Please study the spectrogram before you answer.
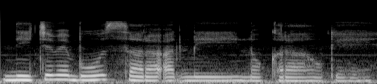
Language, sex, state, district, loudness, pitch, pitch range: Hindi, female, Arunachal Pradesh, Papum Pare, -15 LUFS, 175 Hz, 165-195 Hz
